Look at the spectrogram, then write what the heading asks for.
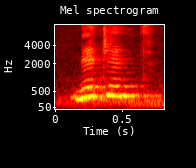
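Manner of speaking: put-on a boy calling his lost mittens, high and loud. A narrator's reading. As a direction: sing out the name to find them.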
